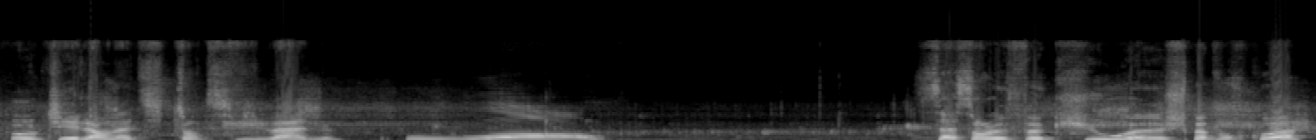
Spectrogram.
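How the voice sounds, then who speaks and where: A man commenting live on videos his subscribers made, excitable and quick to exclaim and swear. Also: high voice, slight background noise. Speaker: YouTuber reacting to fan animations.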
